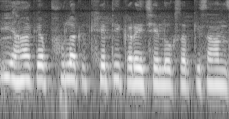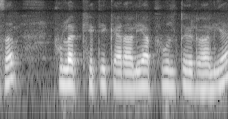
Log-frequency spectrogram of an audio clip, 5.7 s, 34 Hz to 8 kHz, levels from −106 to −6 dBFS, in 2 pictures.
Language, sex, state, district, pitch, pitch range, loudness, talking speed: Maithili, male, Bihar, Supaul, 170 Hz, 160-200 Hz, -20 LUFS, 220 wpm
